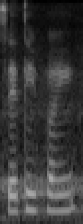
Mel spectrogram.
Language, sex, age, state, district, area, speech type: Odia, female, 18-30, Odisha, Balangir, urban, spontaneous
